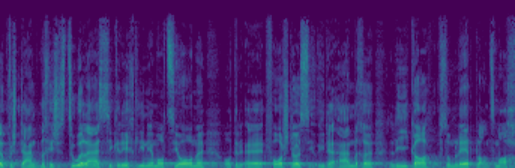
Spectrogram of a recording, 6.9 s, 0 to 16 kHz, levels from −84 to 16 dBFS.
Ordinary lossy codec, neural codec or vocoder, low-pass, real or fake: none; none; 14.4 kHz; real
